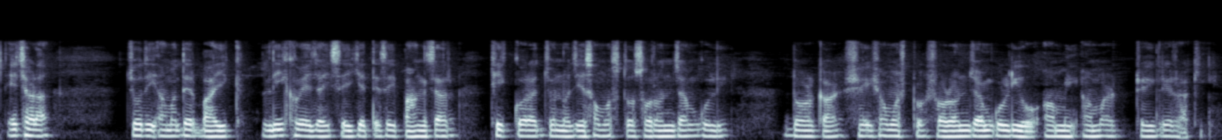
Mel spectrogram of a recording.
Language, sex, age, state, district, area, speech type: Bengali, male, 45-60, West Bengal, Bankura, urban, spontaneous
